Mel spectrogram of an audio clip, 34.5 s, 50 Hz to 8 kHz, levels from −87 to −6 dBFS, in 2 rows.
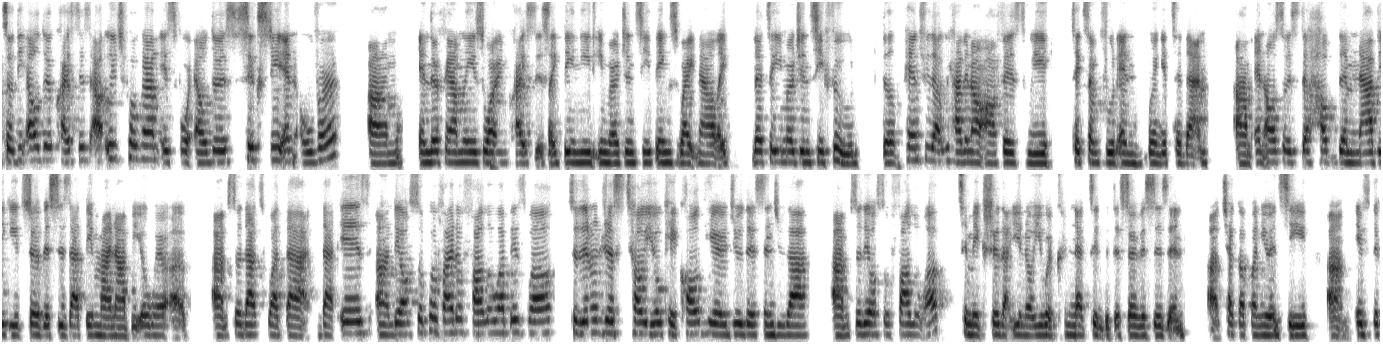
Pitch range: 180-215 Hz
